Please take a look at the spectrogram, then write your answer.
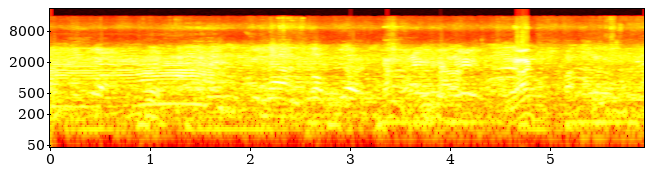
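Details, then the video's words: Young Peranakan Ongole bulls at the Tuban cattle market give several drawn-out, low moos over steady crowd chatter and market bustle. "SAPI PO JANTAN BAKALAN"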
